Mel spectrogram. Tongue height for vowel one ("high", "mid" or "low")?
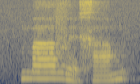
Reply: low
